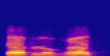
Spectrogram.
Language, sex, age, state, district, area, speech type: Marathi, male, 45-60, Maharashtra, Nagpur, urban, conversation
